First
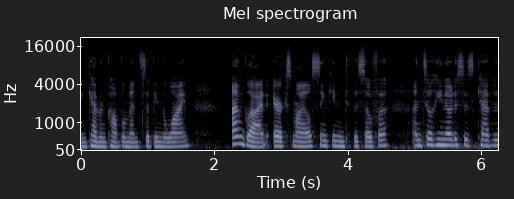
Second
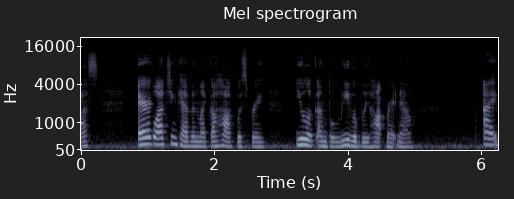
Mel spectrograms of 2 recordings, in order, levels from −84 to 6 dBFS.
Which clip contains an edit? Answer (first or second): second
